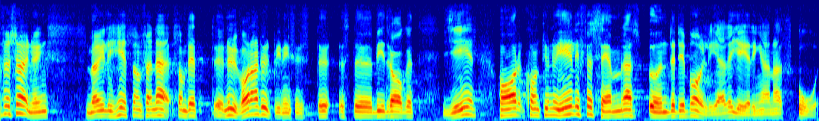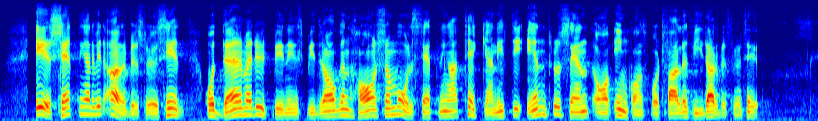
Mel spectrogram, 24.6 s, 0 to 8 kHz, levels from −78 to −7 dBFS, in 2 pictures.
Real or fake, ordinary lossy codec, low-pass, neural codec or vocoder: real; none; 7.2 kHz; none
